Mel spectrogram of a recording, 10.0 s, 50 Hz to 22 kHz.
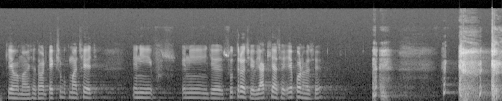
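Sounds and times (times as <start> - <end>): man coughing: 7.4 - 8.0, 8.8 - 10.0.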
